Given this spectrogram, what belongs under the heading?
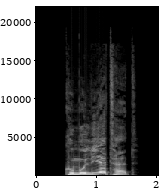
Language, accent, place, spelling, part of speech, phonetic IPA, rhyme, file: German, Germany, Berlin, kumuliertet, verb, [kumuˈliːɐ̯tət], -iːɐ̯tət, De-kumuliertet.ogg
- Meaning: inflection of kumulieren: 1. second-person plural preterite 2. second-person plural subjunctive II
